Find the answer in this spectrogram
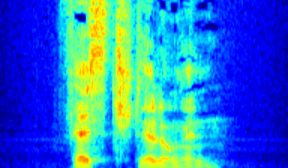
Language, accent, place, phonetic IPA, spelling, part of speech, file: German, Germany, Berlin, [ˈfɛstʃtɛlʊŋən], Feststellungen, noun, De-Feststellungen.ogg
- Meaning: plural of Feststellung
